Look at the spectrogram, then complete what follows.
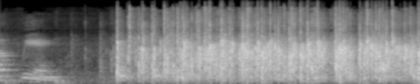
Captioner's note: applause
